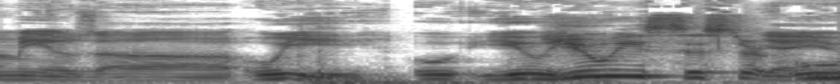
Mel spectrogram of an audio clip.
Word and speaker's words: Yui: No, not Mio's, Yui. Yui's sister, yeah, Ui. Yeah. Yui and Ui. Yui. Yui and Ui. Yui, for context, is spelled Y-U-I. Ui is spelled U-I.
